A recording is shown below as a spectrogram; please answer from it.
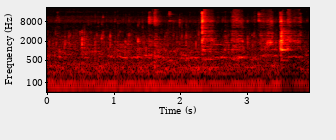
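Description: Chicken curry is stirred and sautéed in a pan, a low steady sizzle under a few clinks and scrapes of a utensil against metal.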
